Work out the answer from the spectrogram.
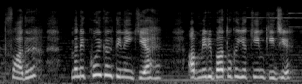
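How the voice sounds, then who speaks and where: An innocent young nun from a cartoon drama, acted by a woman, pleading earnestly. Her voice is very high and quick, with faint music behind her. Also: darkish tone. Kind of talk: Hindi cartoon drama voice acting.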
